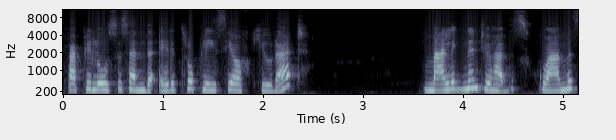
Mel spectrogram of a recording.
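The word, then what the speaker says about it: Queyrat: Then you have the erythroplasia of curat. Let's see how it's pronounced.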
